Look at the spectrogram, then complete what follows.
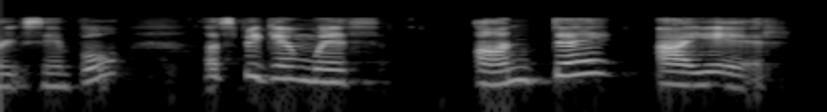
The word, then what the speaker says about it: ayer: So for example, let's begin with ante ayer. Say it with me. Ante ayer. So the Y is pronounced like two L's. Ante ayer. Muy bien? Or kind of like the Y actually.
